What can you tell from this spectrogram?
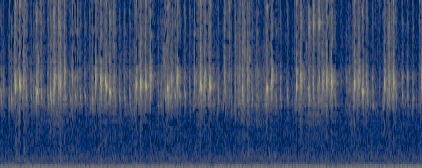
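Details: Close live crickets giving clear, sharp high chirps in short bursts, roughly three to four per second in a regular pulsing rhythm, with a low steady hum in the background.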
